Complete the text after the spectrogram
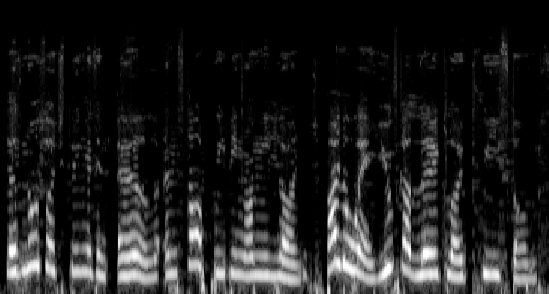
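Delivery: stomp and mock like a bully. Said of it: "Rudy stomped his foot".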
